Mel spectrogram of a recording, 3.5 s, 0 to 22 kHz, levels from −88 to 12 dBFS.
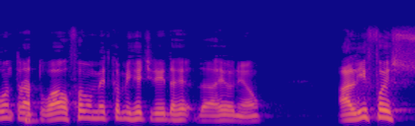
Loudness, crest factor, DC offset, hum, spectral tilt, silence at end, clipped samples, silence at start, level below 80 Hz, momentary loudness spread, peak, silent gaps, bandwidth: -32 LUFS; 20 dB; under 0.1%; none; -5.5 dB/octave; 0 s; under 0.1%; 0 s; -90 dBFS; 8 LU; -12 dBFS; none; 10.5 kHz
